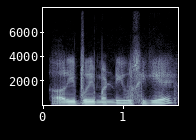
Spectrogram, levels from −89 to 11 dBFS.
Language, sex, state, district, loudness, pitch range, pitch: Hindi, male, Uttar Pradesh, Budaun, -16 LUFS, 110-120 Hz, 115 Hz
